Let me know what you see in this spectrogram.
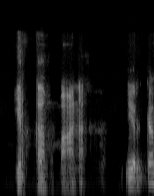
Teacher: Jangan lupa rohnya tebal. Walaupun dia sebelumnya kasroh, roh tafkhim itu tebal.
